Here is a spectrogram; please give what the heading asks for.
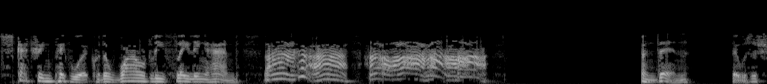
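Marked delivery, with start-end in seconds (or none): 2.6-4.9 high choking cries, rising to a scream; staggered screaming cries. Acted. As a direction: gasp and wail as the flash hits. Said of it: "Otto screamed".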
